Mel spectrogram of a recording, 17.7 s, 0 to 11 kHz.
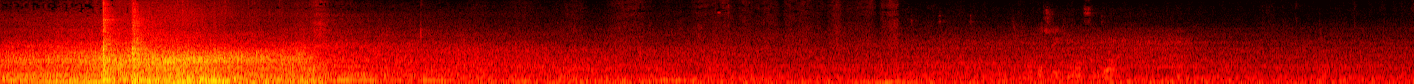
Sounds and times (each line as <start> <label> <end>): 0.0 Crossing car 9.3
